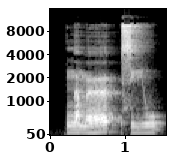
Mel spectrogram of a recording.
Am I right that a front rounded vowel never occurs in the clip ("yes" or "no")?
no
